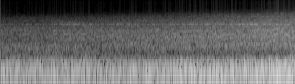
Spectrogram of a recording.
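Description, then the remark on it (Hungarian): A deep, steady roar of a relatively small airplane's engines at takeoff power as it reaches rotation speed and its nose gear lifts off, heavy low rumble building slightly in loudness over a few seconds, with no talking. “Most van a VR. Elemelkedik az első fütómű. Most nagyon szépen a levegőbe emelkedett.”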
